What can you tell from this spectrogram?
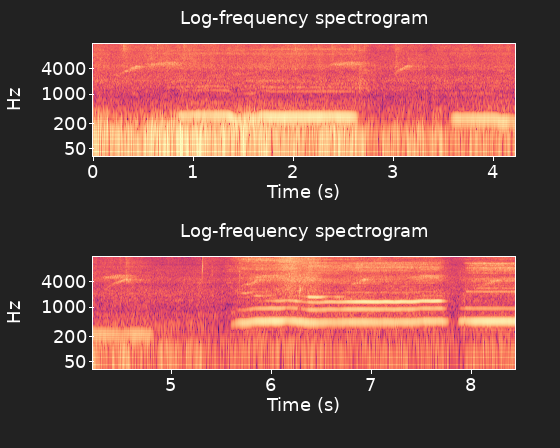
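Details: Large stray tomcat, never seen before, at an outdoor feeding of resident cats, tension building toward a cat fight; long drawn-out tonal wails, a lower moaning note then a higher sustained one with a rough low background.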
